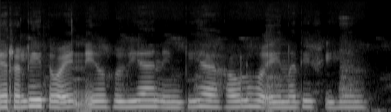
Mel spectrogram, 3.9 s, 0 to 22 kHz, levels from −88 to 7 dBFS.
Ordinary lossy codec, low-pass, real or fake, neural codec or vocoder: none; none; real; none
